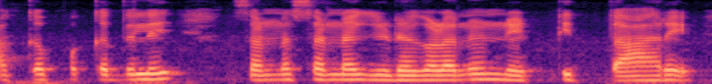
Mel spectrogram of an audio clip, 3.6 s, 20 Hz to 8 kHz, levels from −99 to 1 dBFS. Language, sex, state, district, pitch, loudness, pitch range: Kannada, female, Karnataka, Koppal, 180 Hz, -17 LUFS, 170-185 Hz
